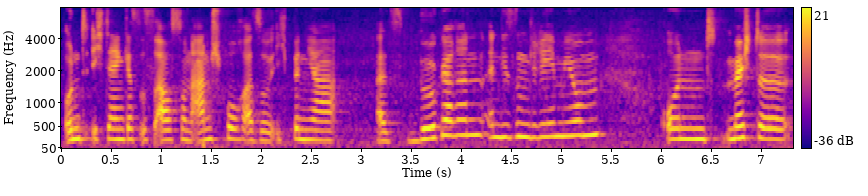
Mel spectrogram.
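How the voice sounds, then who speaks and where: A woman's voice: fairly high pitch, fairly even intonation, measured pace, slight background noise. A woman giving spontaneous, explanatory answers as an interview guest. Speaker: interviewee, volunteer citizen member of an advisory body.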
